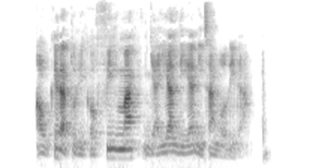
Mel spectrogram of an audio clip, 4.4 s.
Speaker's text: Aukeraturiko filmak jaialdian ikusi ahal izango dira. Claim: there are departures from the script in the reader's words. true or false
true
